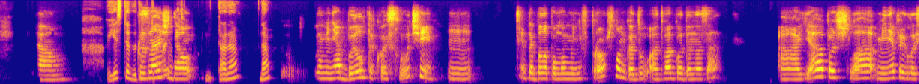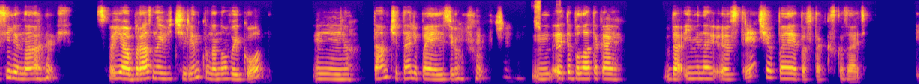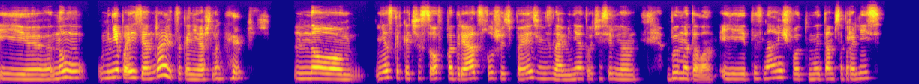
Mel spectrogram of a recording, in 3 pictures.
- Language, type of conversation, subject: Russian, advice, Как справиться с давлением и дискомфортом на тусовках?
- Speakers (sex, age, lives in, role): female, 35-39, France, user; female, 40-44, Spain, advisor
- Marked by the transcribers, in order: tapping; other background noise; tsk; chuckle; chuckle; background speech; chuckle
